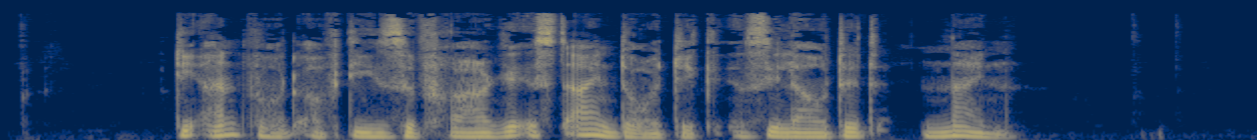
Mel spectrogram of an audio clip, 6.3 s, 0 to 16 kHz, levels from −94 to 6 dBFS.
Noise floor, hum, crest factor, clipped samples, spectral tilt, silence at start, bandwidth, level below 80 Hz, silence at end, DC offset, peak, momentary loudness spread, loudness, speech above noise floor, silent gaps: -79 dBFS; none; 22 dB; under 0.1%; -3.5 dB/octave; 0.9 s; 11.5 kHz; -48 dBFS; 1.2 s; under 0.1%; -6 dBFS; 10 LU; -26 LUFS; 53 dB; none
